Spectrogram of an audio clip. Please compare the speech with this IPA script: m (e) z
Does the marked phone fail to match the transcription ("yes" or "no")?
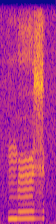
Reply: yes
